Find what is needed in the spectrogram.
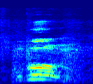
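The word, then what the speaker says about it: bomb: ইংরেজি শব্দে এম এর পর যদি বি থাকে তাহলে সেই বি উচ্চারণ হয় না। চলুন লক্ষ্য করি বোর্ডের দিকে। বোম। এখানে কিন্তু বোম হবে না।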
